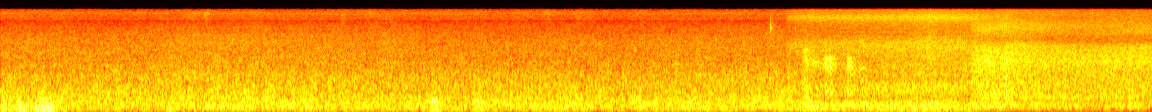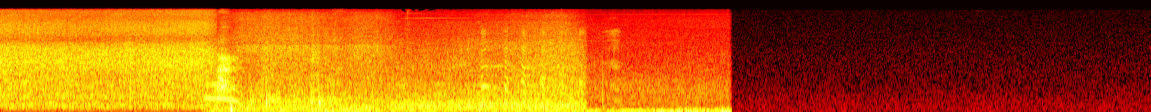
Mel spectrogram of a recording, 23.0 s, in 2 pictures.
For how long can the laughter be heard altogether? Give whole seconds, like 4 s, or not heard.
3 s.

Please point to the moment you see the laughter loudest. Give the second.
8 s.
